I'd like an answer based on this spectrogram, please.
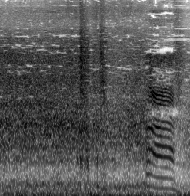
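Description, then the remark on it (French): A DeLorean car rumbles steadily as it strikes a man riding a bicycle in the canton of Vaud, Switzerland, with a couple of soft knocks in the middle, then a short startled vocal exclamation near the end from the person filming. “C'est le monsieur qui s'est pris une DeLorean en faisant du vélo dans le canton de Vaud.”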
